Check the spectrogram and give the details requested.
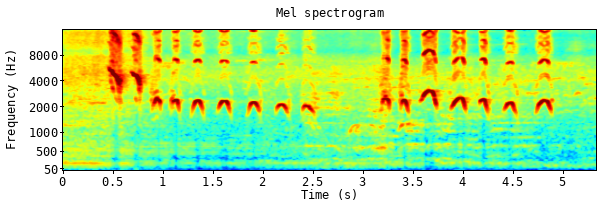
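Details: Cucak ijo (greater green leafbird) in gacor song, meant as a pancingan lure that rouses listless leafbirds into breeding mood. Delivers steady series of sharp, arched high chirps, about four a second, over a faint low hum.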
